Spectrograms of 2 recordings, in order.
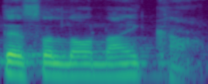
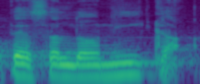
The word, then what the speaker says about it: Thessalonica: epistles and that's to thessalonica or thessalonika depending on how you would want to pronounce it european city but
